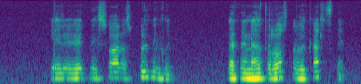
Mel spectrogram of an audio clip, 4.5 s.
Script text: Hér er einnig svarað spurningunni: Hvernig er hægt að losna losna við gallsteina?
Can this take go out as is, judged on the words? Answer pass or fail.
fail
